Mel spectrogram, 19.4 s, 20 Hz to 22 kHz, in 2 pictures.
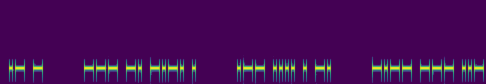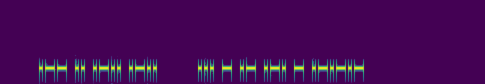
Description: Morse code, heard as a keyed tone, about 21 wpm, 700 Hz. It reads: AT ONCE WHEN YOU WILL START.
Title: 2x Word-Spacing - Sentences from Top 300 Words - 20wpm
